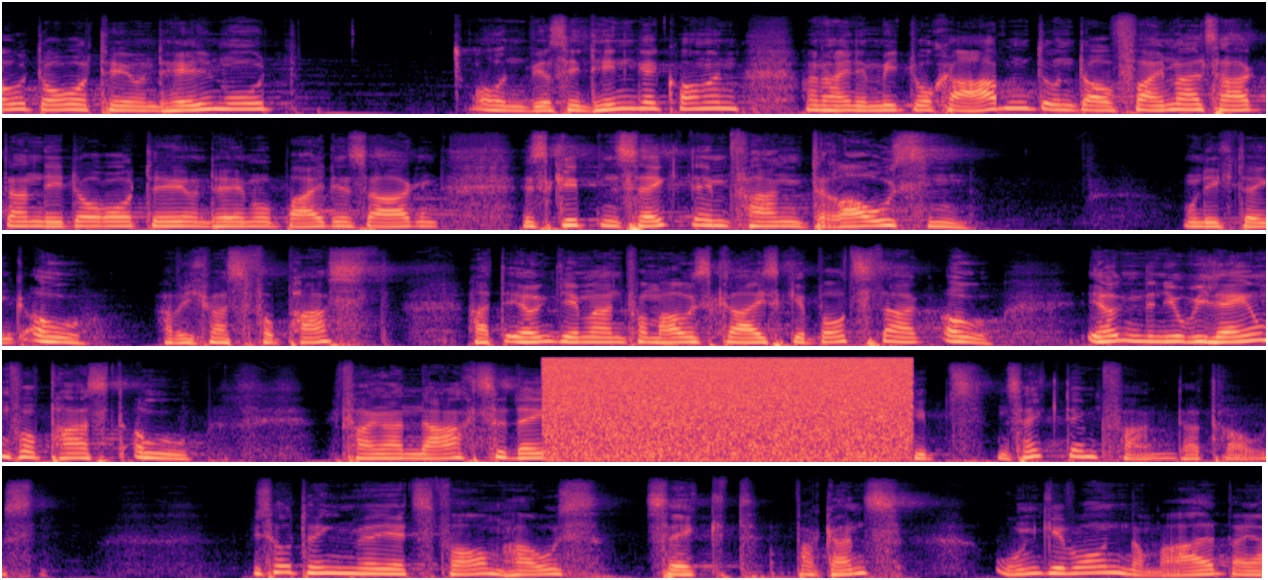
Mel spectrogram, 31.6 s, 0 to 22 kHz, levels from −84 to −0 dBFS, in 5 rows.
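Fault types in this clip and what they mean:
Wrong sample width: 32-bit samples read as packed 24-bit, so bytes misalign; from 21.66 to 23.51 s loud noise buries the sound, playing at 0.75 speed and lowered pitch.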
